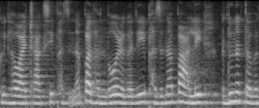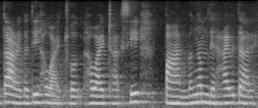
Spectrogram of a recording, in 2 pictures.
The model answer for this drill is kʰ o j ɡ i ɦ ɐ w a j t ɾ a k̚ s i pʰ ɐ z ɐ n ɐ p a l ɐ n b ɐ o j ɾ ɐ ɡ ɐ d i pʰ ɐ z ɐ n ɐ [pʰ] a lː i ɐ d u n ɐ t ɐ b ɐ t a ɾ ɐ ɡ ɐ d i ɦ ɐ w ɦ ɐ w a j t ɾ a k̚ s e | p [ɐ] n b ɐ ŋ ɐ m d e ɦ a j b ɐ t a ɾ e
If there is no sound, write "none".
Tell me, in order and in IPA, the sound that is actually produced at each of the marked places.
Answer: p, a

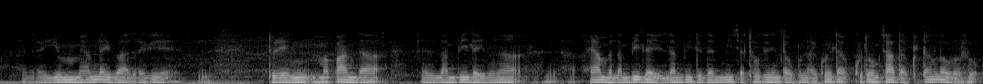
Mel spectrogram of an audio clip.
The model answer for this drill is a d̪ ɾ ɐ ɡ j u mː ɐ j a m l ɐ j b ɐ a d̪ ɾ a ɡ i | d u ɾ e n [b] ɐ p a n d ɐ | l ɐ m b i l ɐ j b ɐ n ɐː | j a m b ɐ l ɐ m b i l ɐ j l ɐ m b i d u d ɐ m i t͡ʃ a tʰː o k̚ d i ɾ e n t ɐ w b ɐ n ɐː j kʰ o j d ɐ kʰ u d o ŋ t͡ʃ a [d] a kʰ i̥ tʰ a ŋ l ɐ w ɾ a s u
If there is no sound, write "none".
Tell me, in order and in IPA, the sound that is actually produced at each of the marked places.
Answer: m, d

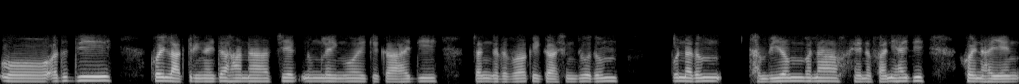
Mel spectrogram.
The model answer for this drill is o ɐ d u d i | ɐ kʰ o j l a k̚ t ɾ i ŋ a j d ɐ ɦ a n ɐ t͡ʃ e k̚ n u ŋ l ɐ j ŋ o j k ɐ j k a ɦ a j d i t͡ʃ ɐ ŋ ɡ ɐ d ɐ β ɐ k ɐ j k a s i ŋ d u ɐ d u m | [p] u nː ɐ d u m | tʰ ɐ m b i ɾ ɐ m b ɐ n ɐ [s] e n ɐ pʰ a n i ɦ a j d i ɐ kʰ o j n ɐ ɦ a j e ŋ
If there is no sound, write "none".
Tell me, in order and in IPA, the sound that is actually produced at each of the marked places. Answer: p, h

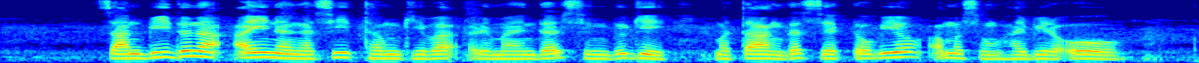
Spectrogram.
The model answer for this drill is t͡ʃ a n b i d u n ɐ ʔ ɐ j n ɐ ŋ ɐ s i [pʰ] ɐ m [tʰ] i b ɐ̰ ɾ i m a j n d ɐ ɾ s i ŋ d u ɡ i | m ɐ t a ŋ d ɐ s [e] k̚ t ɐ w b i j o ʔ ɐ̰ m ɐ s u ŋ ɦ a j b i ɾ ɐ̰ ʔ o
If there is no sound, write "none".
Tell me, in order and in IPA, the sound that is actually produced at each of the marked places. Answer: tʰ, kʰ, e

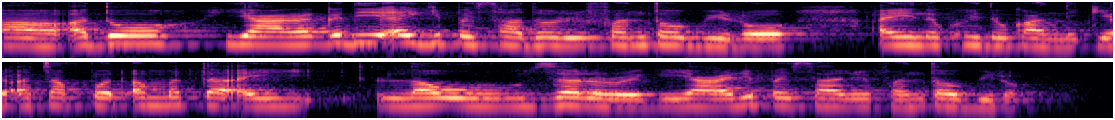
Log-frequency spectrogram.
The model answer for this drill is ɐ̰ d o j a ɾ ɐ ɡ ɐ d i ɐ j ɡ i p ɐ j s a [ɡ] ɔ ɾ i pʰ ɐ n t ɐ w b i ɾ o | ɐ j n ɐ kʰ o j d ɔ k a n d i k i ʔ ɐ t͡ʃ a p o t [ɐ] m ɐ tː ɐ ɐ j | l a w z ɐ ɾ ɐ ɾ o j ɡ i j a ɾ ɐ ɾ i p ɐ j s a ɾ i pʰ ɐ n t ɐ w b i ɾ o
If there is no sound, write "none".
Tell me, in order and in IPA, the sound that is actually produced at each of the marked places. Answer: d, ɐ

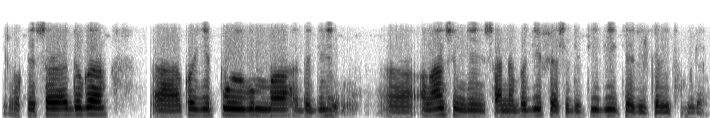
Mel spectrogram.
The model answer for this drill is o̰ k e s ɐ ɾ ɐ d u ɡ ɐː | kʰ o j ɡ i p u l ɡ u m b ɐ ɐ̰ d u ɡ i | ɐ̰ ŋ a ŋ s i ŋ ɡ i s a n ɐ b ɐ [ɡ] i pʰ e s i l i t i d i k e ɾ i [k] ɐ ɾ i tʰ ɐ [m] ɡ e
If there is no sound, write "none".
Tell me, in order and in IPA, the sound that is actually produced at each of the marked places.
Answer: ɡ, k, m

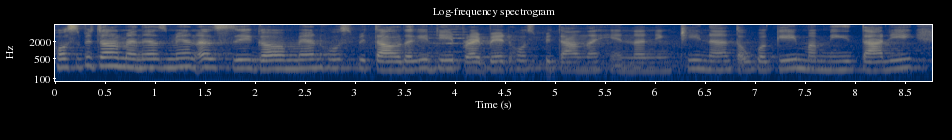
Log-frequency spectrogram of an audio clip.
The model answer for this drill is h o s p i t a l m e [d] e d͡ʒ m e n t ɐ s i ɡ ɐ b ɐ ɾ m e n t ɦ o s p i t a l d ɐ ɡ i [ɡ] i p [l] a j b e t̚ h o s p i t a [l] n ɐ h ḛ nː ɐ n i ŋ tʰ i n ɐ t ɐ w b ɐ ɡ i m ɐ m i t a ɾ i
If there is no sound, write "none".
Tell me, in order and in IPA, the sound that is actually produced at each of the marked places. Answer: n, d, ɾ, l

